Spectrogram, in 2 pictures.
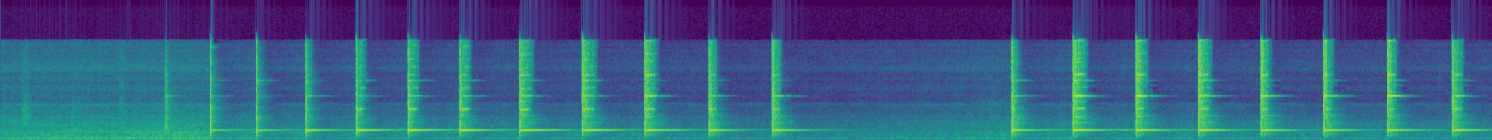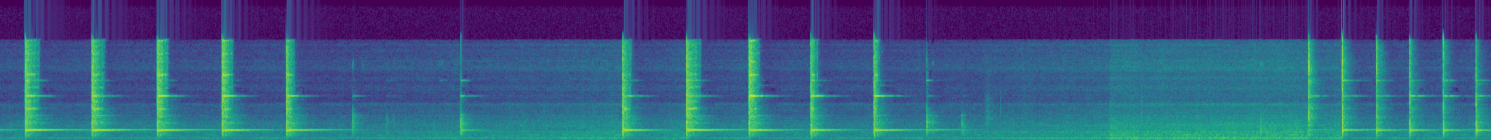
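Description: Hand hammer forging red-hot coil-spring steel on an anvil: runs of steady blows about two a second, each with a bright ring from the anvil. The blows come in four bouts with pauses between them, and the last bout is quicker, lighter taps near the end.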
